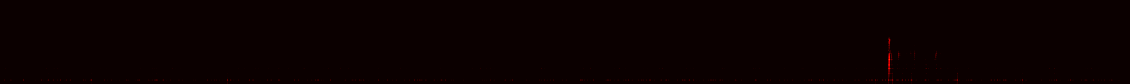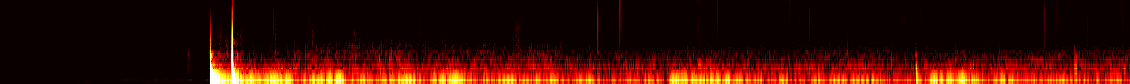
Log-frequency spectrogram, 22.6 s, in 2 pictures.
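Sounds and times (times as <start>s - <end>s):
vinyl record noise: 13.4s - 22.5s.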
